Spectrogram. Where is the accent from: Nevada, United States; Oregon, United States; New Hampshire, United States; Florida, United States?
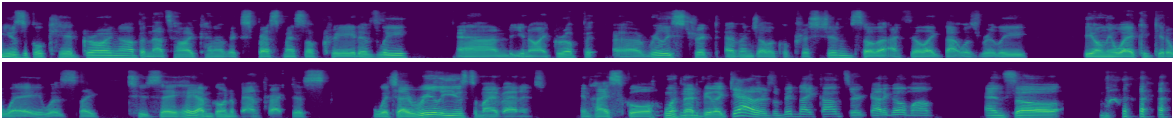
Nevada, United States; Las Vegas; I was born and raised in Las Vegas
